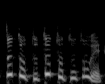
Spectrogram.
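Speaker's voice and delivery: high sung droid beeps; droid beeping. Retold or imitated. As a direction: sing it like a chirpy robot. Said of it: "And they go".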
